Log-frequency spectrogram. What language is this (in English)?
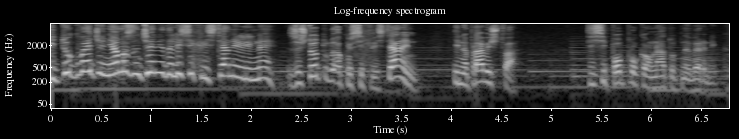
Bulgarian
